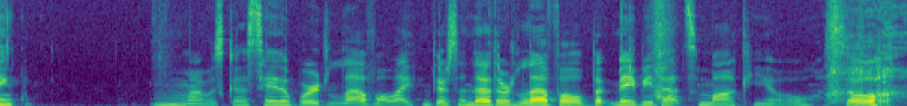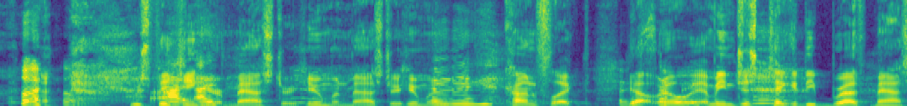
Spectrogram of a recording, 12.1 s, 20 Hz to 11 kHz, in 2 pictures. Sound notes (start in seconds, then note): 5.6 they chuckle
